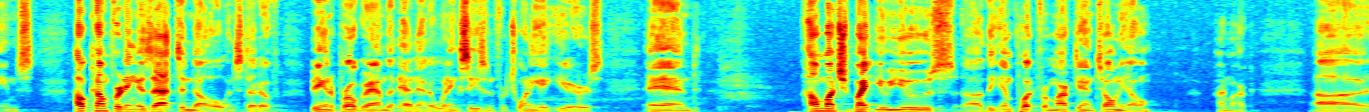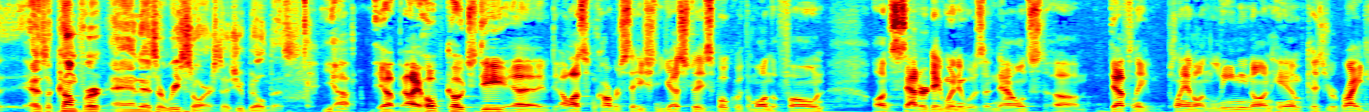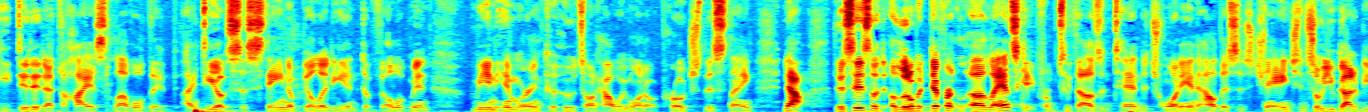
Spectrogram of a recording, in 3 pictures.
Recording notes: introduced at a press conference on campus on November 28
